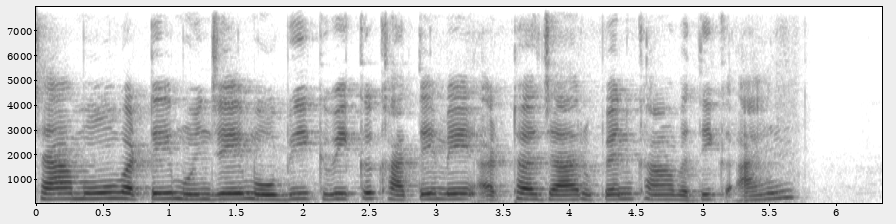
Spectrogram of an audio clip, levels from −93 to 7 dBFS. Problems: none marked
